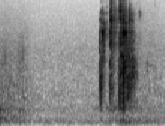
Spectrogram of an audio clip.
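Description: Quiet room, then a quick cluster of small clicks and rattles about a second and a half in: plastic pill bottles being handled and set down on a table.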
